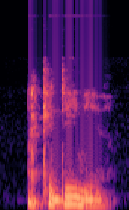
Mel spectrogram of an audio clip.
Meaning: 1. The scientific and cultural community engaged in higher education and research, taken as a whole 2. Continuous study at higher education institutions; scholarship
- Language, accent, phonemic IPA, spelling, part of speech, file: English, Southern England, /ˌæk.əˈdiː.mɪ.ə/, academia, noun, LL-Q1860 (eng)-academia.wav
